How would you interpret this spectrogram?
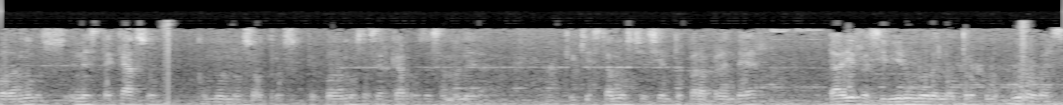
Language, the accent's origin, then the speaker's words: Spanish; Mexico; pero la tengo en mi espíritu, soy mexicano, ¿sí?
